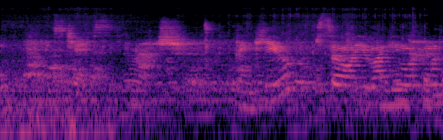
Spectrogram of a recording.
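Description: A woman speaks through a television's loudspeaker.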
